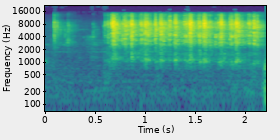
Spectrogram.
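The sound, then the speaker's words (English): A small die clatters and rattles in a quick, bright run of ticks for about a second and a half, then settles with a soft thump. No one speaks. “No, wait, it's just one dice.”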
